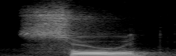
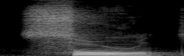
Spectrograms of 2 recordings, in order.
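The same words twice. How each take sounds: Both takes have the same delivery.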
